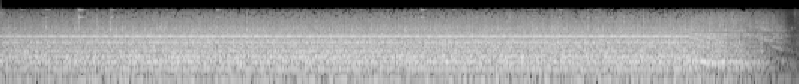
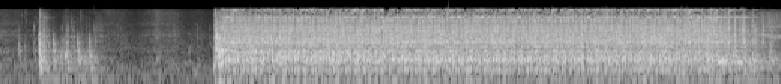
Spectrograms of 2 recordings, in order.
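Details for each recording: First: Homemade gears cut on a shaper, first test run on the lathe at low speed: steady, even whir with a faint constant tone, no knocks or rough patches; gears mesh smoothly (one slightly oversized tooth binds at higher speed). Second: Homemade gear cut on a shaper, test-run on the lathe and sped up: sudden loud gritty whirring with a rough beat three or four times a second; one or two oversized teeth binding in mesh, to be filed down.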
